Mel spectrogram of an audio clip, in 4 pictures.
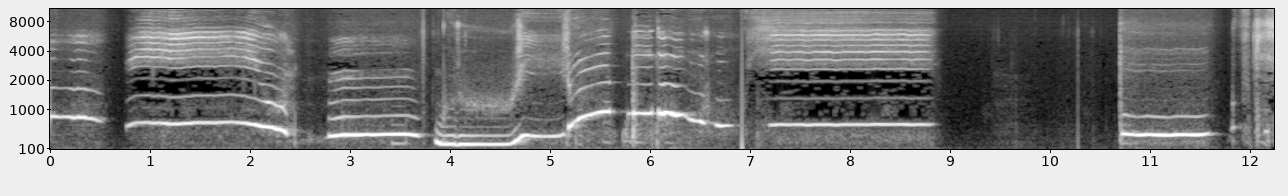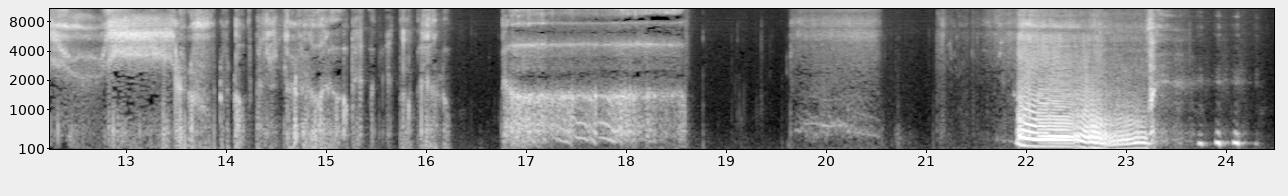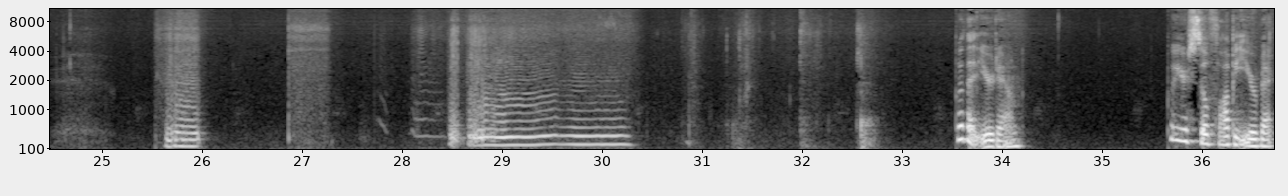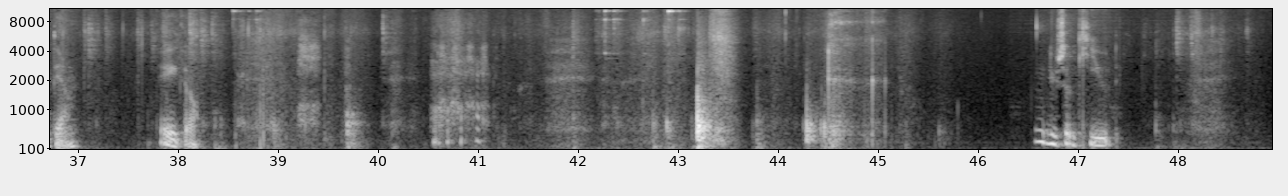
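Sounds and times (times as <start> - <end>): person making squeaky vocal noises: 0.0 - 8.9, 10.7 - 18.7, 28.1 - 30.4
small dog breathing: 38.6 - 40.4.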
